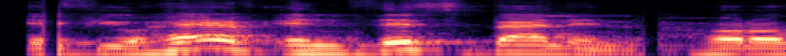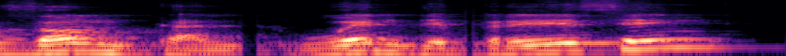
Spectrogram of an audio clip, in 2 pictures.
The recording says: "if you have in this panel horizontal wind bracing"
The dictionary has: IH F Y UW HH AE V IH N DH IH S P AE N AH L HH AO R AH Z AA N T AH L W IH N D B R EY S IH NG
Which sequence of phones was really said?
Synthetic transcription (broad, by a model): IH F Y UW HH AE V IH N DH IH S B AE N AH L HH AO R AH Z AA N T AH L W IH N D B R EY S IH NG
